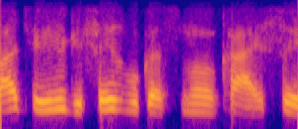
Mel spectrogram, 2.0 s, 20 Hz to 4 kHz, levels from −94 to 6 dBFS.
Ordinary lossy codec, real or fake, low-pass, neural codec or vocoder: Opus, 32 kbps; real; 3.6 kHz; none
